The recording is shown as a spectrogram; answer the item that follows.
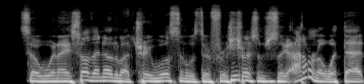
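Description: A man speaks with a fairly high pitch, ordinary pitch variation and a somewhat breathy quality. The recording is very clean, with a silent background. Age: 40s. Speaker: film podcast co-host. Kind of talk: casual chat.

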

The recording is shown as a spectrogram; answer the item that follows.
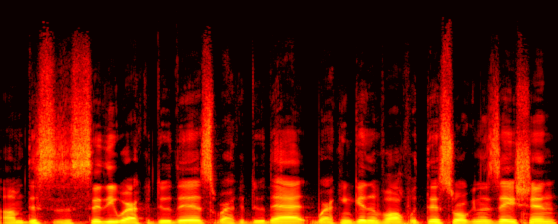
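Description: A man speaks with an American accent and a normal speaking voice. His pitch is medium, with ordinary variation. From New York. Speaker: podcast host, career advice. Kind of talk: solo podcast monologue. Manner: casual, filler-heavy.

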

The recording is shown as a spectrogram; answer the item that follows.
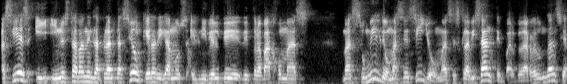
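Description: A man with a fairly high pitch and a bright, sharp tone speaks at a moderate pace with lively intonation. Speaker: podcast guest. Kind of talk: casual chat.

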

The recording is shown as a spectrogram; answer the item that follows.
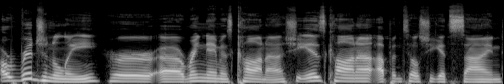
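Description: A man's unremarkable speaking voice, moderately paced, with ordinary pitch variation. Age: 30s. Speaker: comedian podcast co-host. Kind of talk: casual chat.

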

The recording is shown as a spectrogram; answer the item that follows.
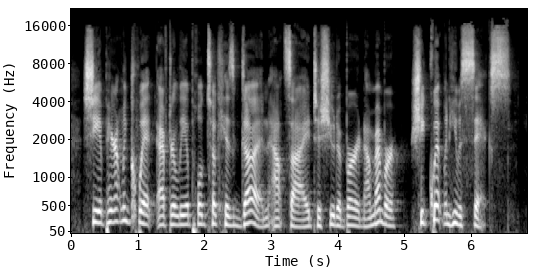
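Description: A woman with a plain, everyday voice, fairly low in pitch, speaks at a moderate pace with lively intonation and hardly any pauses in a very clean recording with a silent background. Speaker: podcast host. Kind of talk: true-crime narration, telling the case story to co-hosts. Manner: storytelling, conversational; earnest, apologetic.

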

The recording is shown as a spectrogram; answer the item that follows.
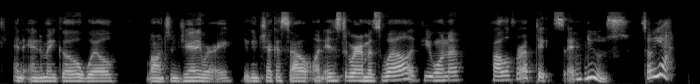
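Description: In an American accent, a woman with a plain, everyday voice speaks at a fairly quick pace, her fairly low pitch showing ordinary pitch variation against a quiet background. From Philadelphia, US. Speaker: podcast host, former teacher in Korea. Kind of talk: casual interview chat.

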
